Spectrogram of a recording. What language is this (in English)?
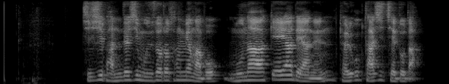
Korean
